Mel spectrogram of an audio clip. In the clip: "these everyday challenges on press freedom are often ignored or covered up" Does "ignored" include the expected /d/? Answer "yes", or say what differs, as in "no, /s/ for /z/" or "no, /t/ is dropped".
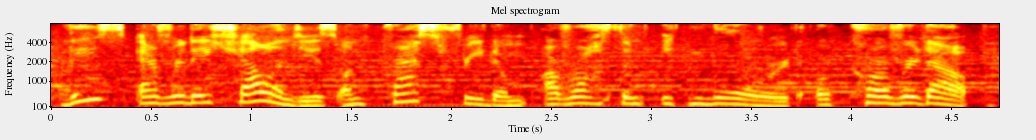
yes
